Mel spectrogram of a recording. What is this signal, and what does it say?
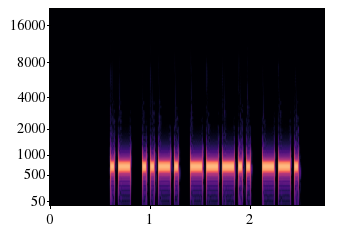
Morse code, heard as a keyed tone, about 30 wpm, 700 Hz. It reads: AF8G
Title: USA Call Signs - 4 Characters - 30wpm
